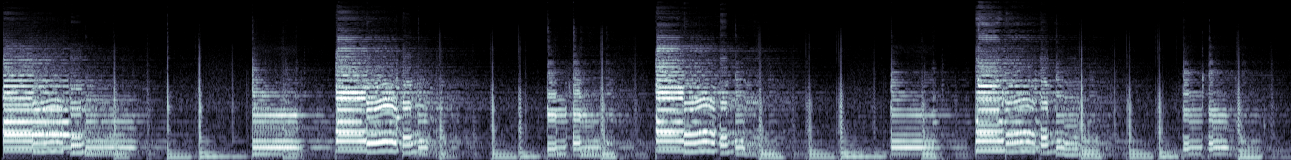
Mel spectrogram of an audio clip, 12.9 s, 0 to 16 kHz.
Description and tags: blues.loop03
a few looping blues bars played on Ibanez electric guitar>KorgAX30G>iRiver iHP120 /unos cuantos compases de blues tocados en una guitarra electrica con distorsion
blues, electric-guitar, loop, musical-instruments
